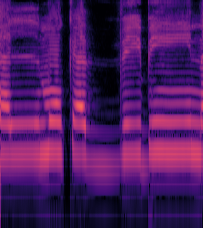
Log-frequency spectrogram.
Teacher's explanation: حرف الدال کی ادائیگی زبان کے سر اور اوپر کے دانتوں کے اندرونی کناروں سے ہے. · حرف الدال پہ تشدید ہے، تو ہم 2 حرف کے برابر دال کو پڑھیں گے، اور کیونکہ تشدید زیر کا ہے تو ہمیں زیر کو بھی ظاہر کرنا ہے.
